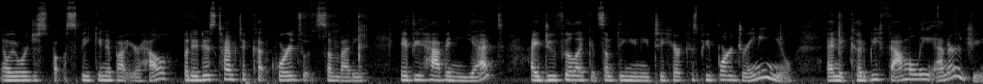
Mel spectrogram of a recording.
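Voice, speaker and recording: A woman's somewhat breathy voice at a very fast pace. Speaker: psychic tarot reader. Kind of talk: tarot reading.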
